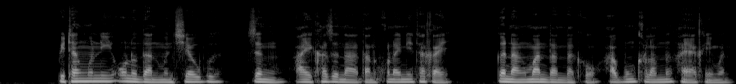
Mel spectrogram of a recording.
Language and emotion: Bodo, sad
